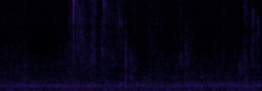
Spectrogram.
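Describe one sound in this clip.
A plastic bottle squirts liquid soap.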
